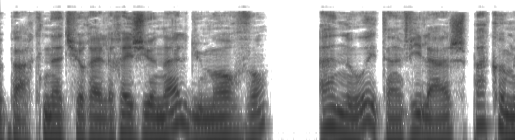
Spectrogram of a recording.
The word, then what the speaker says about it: Hanau: Hanau se prononce Hanau, c'est comme ah non.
